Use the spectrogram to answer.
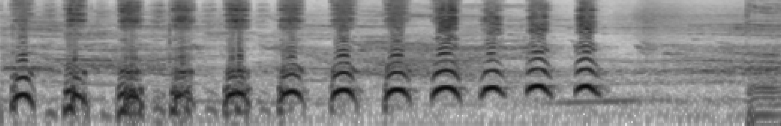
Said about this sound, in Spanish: Eres un mono. Y todos los monos gritan.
